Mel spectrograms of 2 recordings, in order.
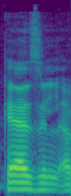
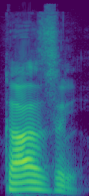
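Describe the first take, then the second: First: The first vowel is a short flat 'a'. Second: The first vowel is a long open 'ah'. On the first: "சிலர் இதை கேசில் அப்படின்வாங்க" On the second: "இது காசில்"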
